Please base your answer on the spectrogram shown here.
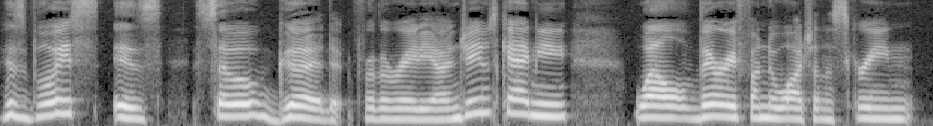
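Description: A woman's voice: medium pitch, unhurried, darkish tone, smooth, no room sound. Woman hosting, close dry sound. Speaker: podcast host. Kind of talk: casual interview chat.

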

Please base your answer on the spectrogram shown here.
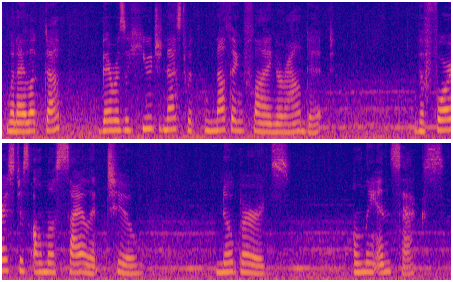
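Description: A woman's voice: a little high, fairly even intonation, slow, background noise. A woman playing a young hiker reading her trail journal in horror audio fiction, wry, blunt and rattled, in a conversational, sweary way. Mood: frightened. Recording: music bed under the voice.

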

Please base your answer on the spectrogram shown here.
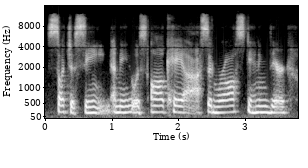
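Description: A woman's voice: mid-range voice, little pitch movement, normal speed, gravelly. A woman guest telling a story in casual chat, laughing often as she goes.

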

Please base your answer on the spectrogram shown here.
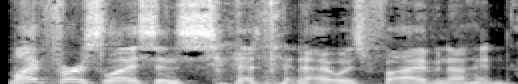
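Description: A man's voice: a little high, animated, measured pace, a bit bright. Dry, sarcastic man in his twenties. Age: 20s. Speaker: podcast co-host. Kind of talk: casual chat.

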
